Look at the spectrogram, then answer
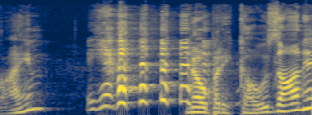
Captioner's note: laughs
